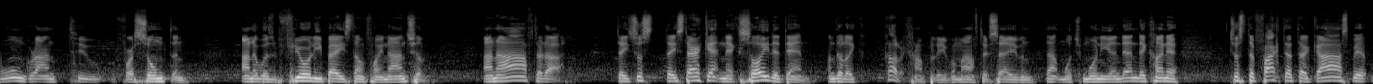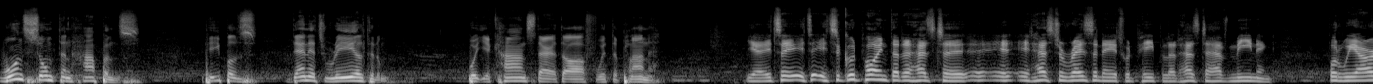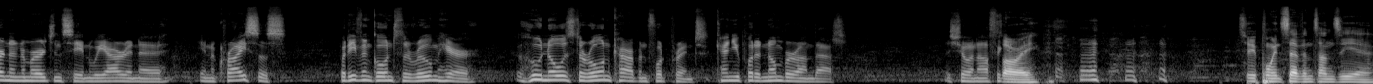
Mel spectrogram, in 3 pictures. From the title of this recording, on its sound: Live from Dublin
